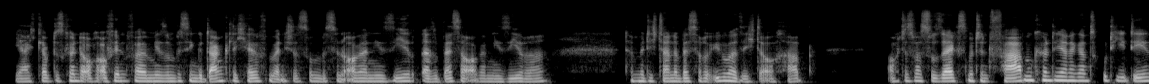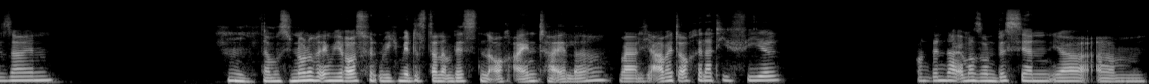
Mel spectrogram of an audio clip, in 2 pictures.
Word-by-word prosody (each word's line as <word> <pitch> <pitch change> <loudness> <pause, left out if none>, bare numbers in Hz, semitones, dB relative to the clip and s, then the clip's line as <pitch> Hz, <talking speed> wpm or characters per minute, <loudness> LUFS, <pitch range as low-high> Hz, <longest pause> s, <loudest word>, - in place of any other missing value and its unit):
ja, 135 0 -3
ich 140 - -8
glaube, 150 -1 -1
das 145 -1 -8
könnte 165 -2 +1
auch 140 - -2
auf 140 - 0
jeden 155 -1 -1
Fall 150 -1 +2
mir 145 0 -1
so 145 - -2
'n 145 - -2
bisschen 150 -1 -3
gedanklich 145 +2 0
helfen, 145 +1 -1
wenn - - -1
ich 150 - -9
das 130 +1 -9
so - - -7
'n 140 - -4
bisschen 140 +1 -5
organisier 145 +2 -1
also, 135 -1 -1
besser 140 +3 -1
organisiere, 135 +2 -4 0.8
damit 155 -1 -4
ich 145 - -5
da 140 - 0
'ne 145 - 0
bessere 145 +1 -2
Übersicht 150 -5 -1
auch - - -5
habe. - - -3 0.8
Auch 150 - -6
das, 160 0 -7
was 160 -1 -2
du 150 - -2
sagst, 150 +6 +3
mit 160 - -1
den 145 - -4
Farben 165 +7 +4
könnte 190 0 +1
ja 185 - +5
'ne 180 -1 +2
ganz 170 -1 -2
gute 180 -1 -5
Idee 165 0 0
sein. 185 - +1 1.6
Hm, 160 -6 +1
da 155 - +1
muss 155 -1 +1
ich 160 - -4
nur 175 +3 +7
noch 190 -1 +7
irgendwie 175 0 +5
rausfinden, 160 -1 +3
wie 155 - +1
ich 150 - -8
mir 160 -1 +5
das 150 - -4
dann 150 0 +2
am 145 0 +1
besten 150 -1 -1
auch 135 - -1
einteile, 160 +5 +1
weil 140 -1 +2
ich 145 +1 -4
arbeite 175 +5 +3
auch 175 - -4
relativ 180 0 -1
viel 190 +2 0 1.3
und 170 -1 -6
bin 180 +1 0
da 180 - +3
immer 170 +3 +2
so 165 0 0
'n 160 -1 +2
bisschen, 160 -1 0
ja, 155 0 +1
ähm 145 +1 -4
155 Hz, 210 wpm, -22 LUFS, 145-170 Hz, 1.6 s, nur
